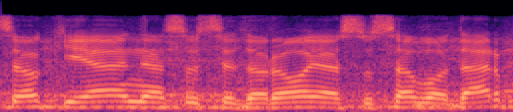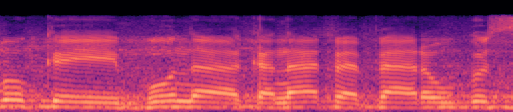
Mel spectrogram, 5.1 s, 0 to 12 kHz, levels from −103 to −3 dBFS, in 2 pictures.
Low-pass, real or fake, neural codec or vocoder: 7.2 kHz; real; none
